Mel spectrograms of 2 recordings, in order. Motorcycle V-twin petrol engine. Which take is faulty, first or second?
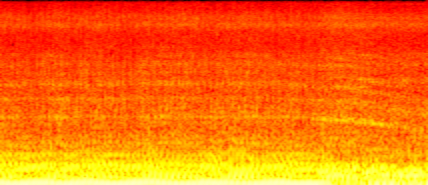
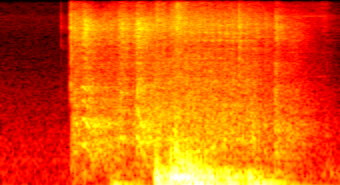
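second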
